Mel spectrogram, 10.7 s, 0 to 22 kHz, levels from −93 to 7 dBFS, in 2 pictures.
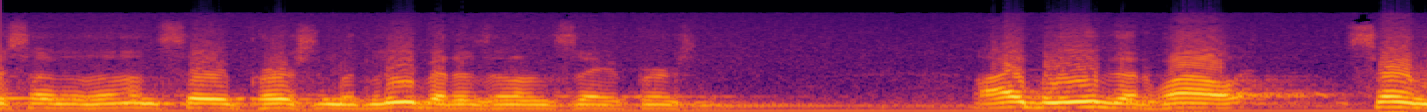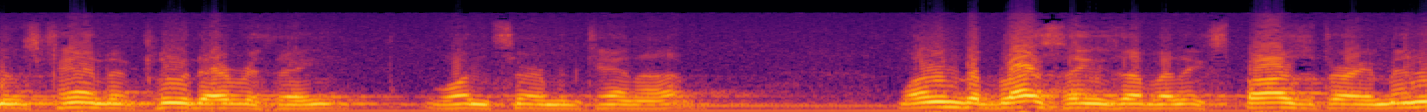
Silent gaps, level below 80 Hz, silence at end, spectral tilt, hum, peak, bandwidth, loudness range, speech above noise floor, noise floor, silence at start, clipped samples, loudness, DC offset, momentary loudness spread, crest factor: none; -32 dBFS; 0 s; -7 dB/octave; none; 0 dBFS; 13 kHz; 3 LU; 22 dB; -29 dBFS; 0 s; 2%; -8 LUFS; under 0.1%; 14 LU; 8 dB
